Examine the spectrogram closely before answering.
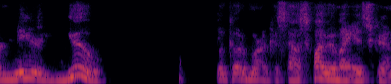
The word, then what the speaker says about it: Martin Casaus: At Martin Casaus, rhymes with house. It's house. Martin Casaus.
